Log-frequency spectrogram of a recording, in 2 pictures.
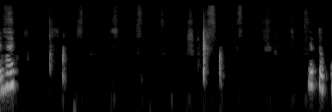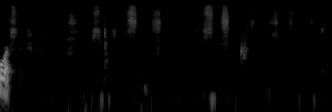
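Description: Plastic strips rustle and click softly as hands bend them.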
